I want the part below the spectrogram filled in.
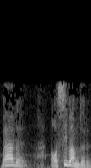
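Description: Male religious speaker, fairly high husky voice, preachy storytelling, lo-fi TV sound. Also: animated. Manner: preaching, storytelling, slow stressed recitation of sayings. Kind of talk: religious talk on live TV.

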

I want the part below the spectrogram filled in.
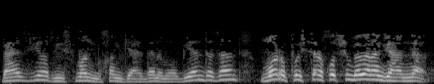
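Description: A man's voice: a little high, breathy edge. A man giving an earnest religious talk on the radio, retelling stories and explaining Arabic sayings. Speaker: religious speaker. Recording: tinny phone-like radio sound.

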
